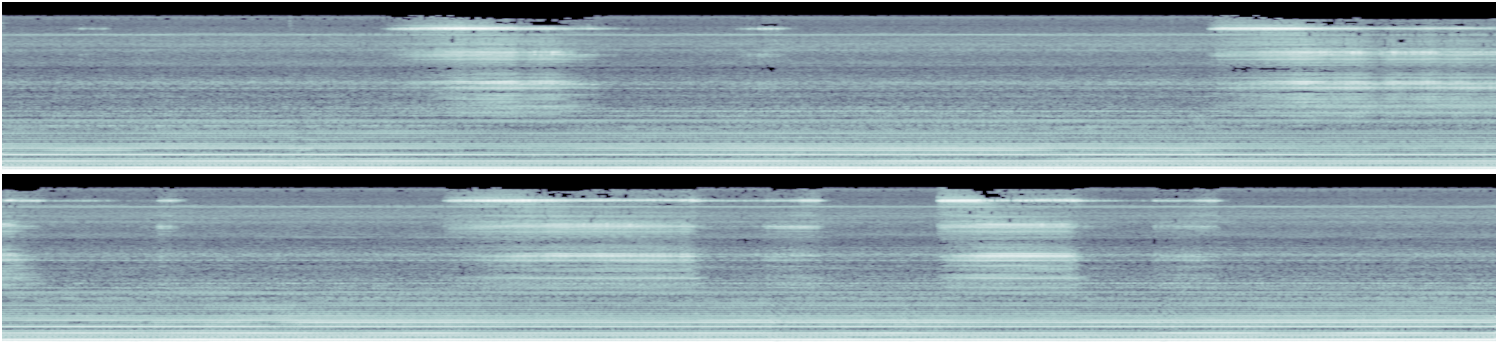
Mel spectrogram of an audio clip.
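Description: Union tool and cutter grinder running with a steady motor hum, its wheel grinding the end cutting face of an endmill in four short passes of two to three seconds each, heard as a high hiss that comes and goes as the cutter is worked against the wheel.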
